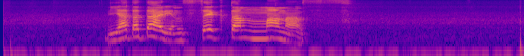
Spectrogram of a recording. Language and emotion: Russian, positive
